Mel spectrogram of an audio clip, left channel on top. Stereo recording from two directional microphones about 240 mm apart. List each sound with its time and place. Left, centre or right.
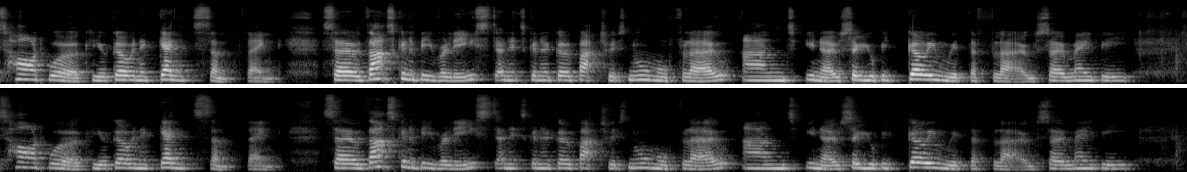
0.0 s speech: left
